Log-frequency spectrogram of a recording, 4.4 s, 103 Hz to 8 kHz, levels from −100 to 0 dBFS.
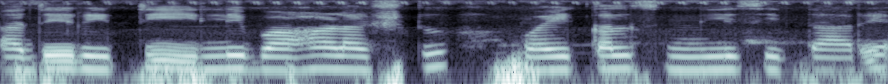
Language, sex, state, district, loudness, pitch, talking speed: Kannada, female, Karnataka, Raichur, -17 LUFS, 215 Hz, 80 wpm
